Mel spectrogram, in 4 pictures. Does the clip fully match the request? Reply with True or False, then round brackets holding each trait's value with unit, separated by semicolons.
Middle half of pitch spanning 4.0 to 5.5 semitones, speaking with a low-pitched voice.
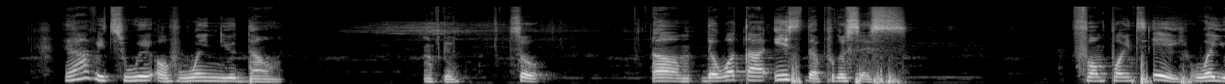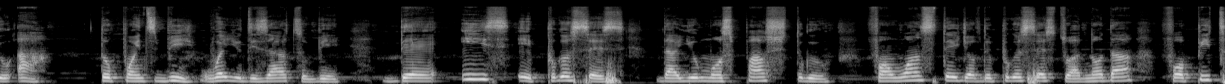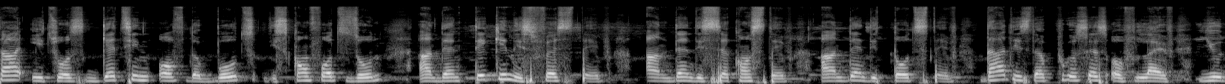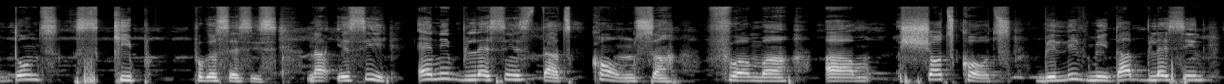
False (4.7 semitones; 165 Hz)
